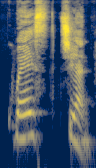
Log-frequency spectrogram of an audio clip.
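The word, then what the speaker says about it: question: अभी तक आप जानते होंगे कि TION से सन बनता है, लेकिन जैसे यहाँ पे TION के पहले S लग गया तो ये हो गया चन।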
